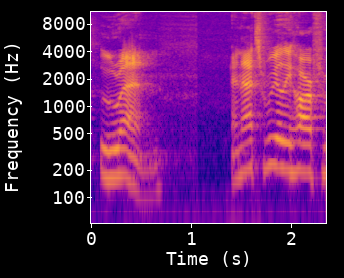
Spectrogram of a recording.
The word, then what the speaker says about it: yuan: in Chinese who run even though it's spelled y-u-a-n it's not pronounced Yuan it's pronounced uran and that's really hard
